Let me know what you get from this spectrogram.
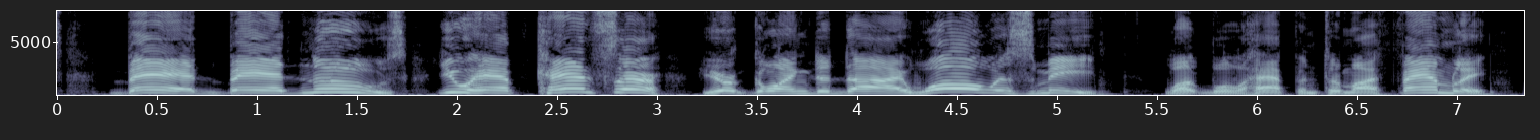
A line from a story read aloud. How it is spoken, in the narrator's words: the neuropeptide shouts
